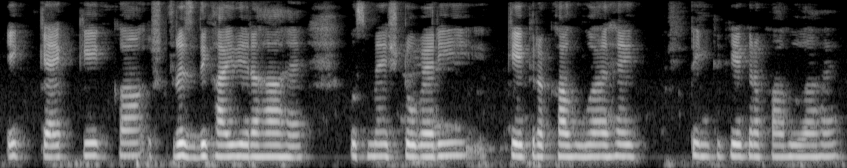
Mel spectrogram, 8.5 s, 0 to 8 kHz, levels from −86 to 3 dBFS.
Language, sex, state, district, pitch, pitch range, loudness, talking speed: Hindi, female, Bihar, Begusarai, 215 Hz, 210-220 Hz, -18 LUFS, 150 wpm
